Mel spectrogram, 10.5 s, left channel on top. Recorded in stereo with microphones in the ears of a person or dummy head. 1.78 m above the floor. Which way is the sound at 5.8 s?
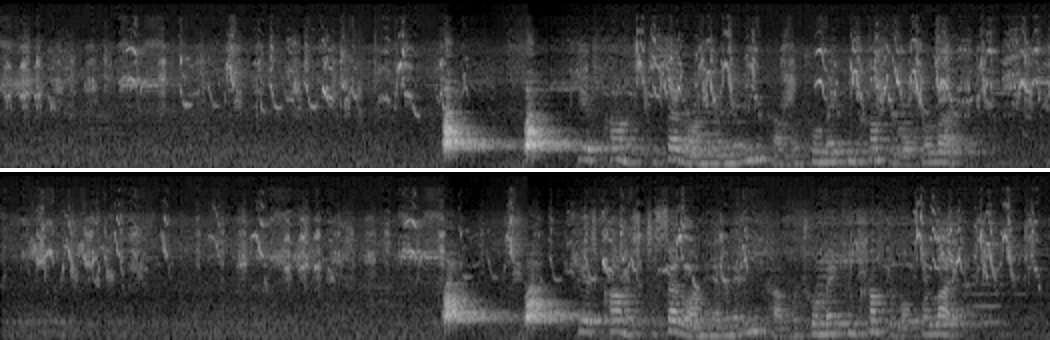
55° right (ahead or behind).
